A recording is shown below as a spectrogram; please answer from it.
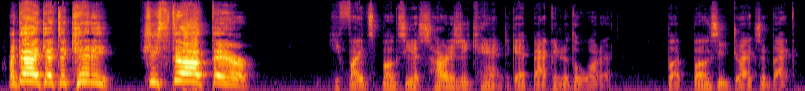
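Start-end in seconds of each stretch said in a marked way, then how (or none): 0.1-2.6 high, full-volume frantic plea; yell, fighting to get free; desperate shouting. A narrator's reading. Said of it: "Giff shouted".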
